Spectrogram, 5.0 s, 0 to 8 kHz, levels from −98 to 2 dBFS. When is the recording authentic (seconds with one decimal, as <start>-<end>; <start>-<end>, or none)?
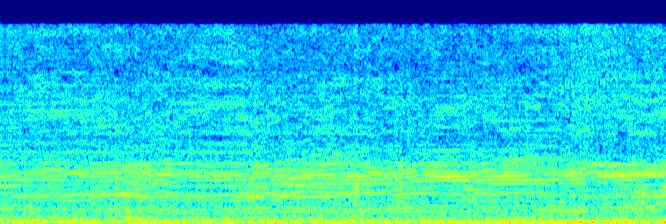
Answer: none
